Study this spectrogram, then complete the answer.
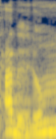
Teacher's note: বা কলকলার হরফ ধাক্কা দিয়ে পড়তে হবে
